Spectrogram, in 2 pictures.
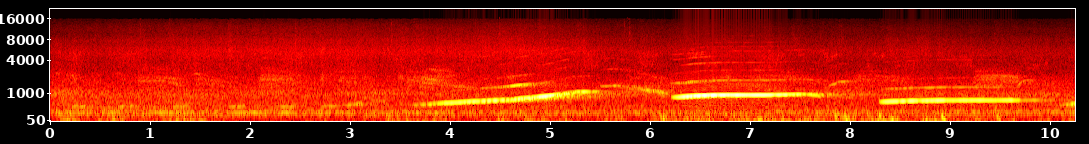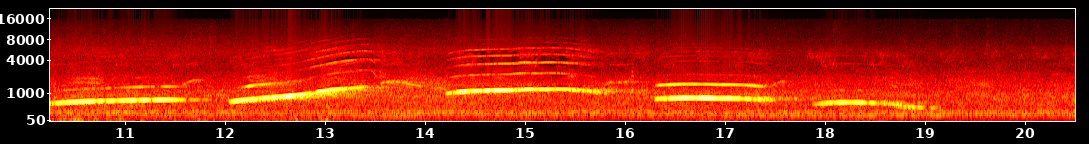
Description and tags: lar gibbon01
A female Lar Gibbon calling. Recorded with a Zoom H2.
gibbon, field-recording, primates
